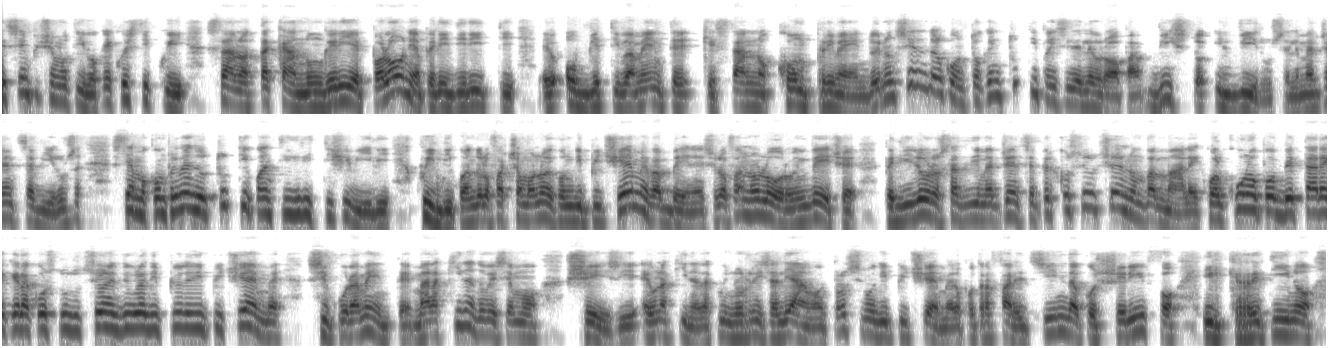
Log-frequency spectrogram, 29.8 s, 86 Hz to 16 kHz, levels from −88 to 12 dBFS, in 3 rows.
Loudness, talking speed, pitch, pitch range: -17 LUFS, 210 wpm, 155 Hz, 125-195 Hz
